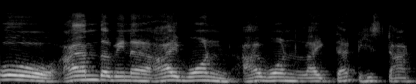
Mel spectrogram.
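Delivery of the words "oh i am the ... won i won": ordinary talk, nothing marked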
